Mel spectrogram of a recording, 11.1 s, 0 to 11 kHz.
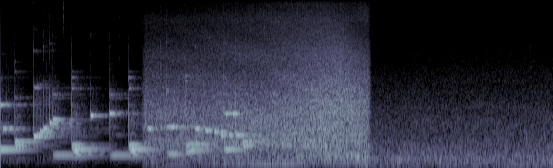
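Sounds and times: soft melodic notes: 0.0s - 6.0s
city street traffic: 2.8s - 11.0s.

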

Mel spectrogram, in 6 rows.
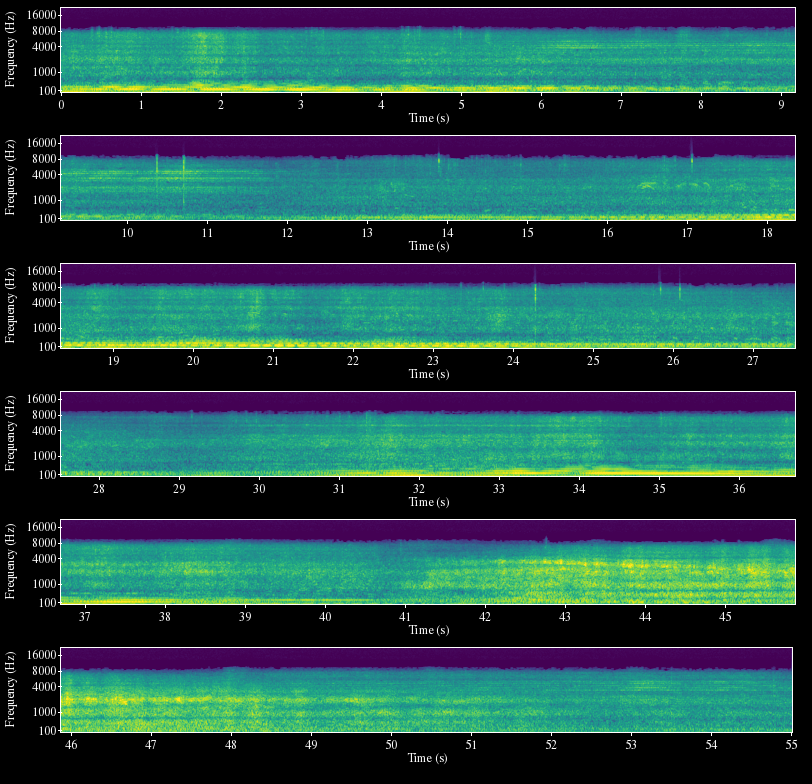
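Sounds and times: propeller plane engines passing: 0.0s - 55.0s
rushing drone: 0.0s - 55.0s.

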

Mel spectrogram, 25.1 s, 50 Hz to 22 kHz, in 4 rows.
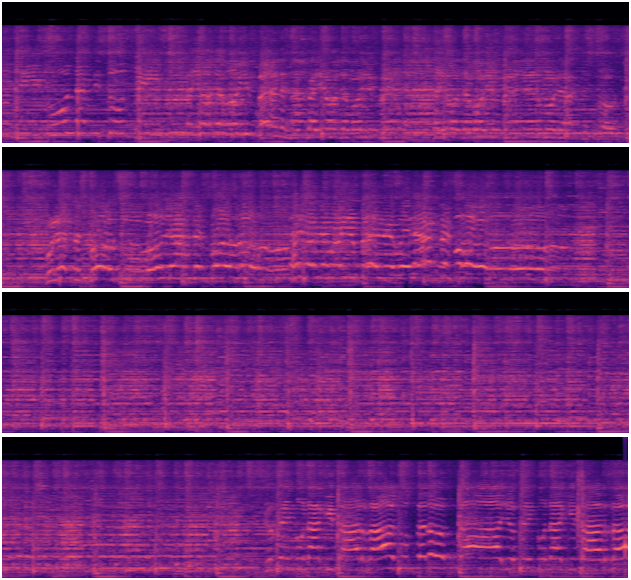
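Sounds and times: person singing: 0.0s - 12.1s
live band over loudspeakers: 0.0s - 25.0s.

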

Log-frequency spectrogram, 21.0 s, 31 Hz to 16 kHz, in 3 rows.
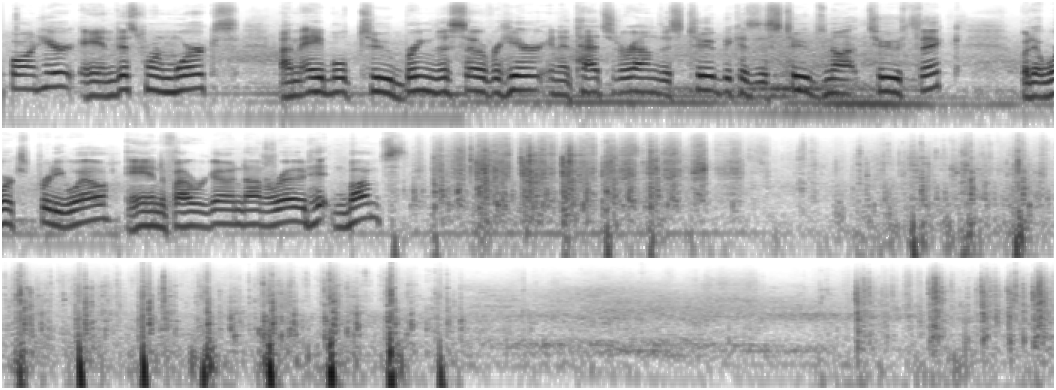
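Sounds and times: bikes rattling on a bike rack: 8.6s - 17.2s, 19.4s - 21.0s.

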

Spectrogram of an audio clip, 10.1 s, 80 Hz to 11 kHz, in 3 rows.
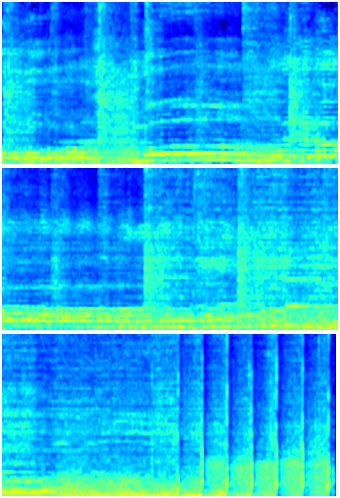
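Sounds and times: woman singing jazz: 0.0s - 8.4s
piano: 0.0s - 10.0s.

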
